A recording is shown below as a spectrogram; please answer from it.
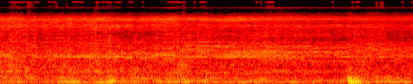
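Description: A faint, steady hiss and rumble of a small train running along its track, with a soft click or two and no voices.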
